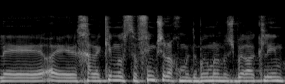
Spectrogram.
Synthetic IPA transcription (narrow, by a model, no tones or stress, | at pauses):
leχalak̬imno̞safimkʃeanaχnumed̪abʁimalmaʃ̬be̞ʁaklim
